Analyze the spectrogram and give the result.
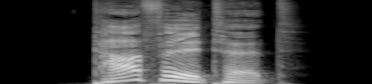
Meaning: inflection of tafeln: 1. second-person plural preterite 2. second-person plural subjunctive II
- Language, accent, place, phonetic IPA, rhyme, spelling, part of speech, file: German, Germany, Berlin, [ˈtaːfl̩tət], -aːfl̩tət, tafeltet, verb, De-tafeltet.ogg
